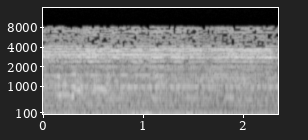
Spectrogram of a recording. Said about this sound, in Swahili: Mamia wakazi wa Algiers, mji mkuu wa Algeria, waliposikia tangazo hilo walijitokeza usiku ndani ya magari yao wakipiga honi na makelele kusherekea.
